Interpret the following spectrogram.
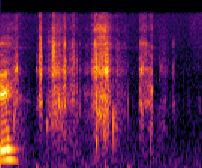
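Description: A handful of short crinkling, rustling scratches over about a second.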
